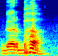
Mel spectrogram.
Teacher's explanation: You can hear that aerial explosion, yeah? Garbha. That's the aspiration on bha sound.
